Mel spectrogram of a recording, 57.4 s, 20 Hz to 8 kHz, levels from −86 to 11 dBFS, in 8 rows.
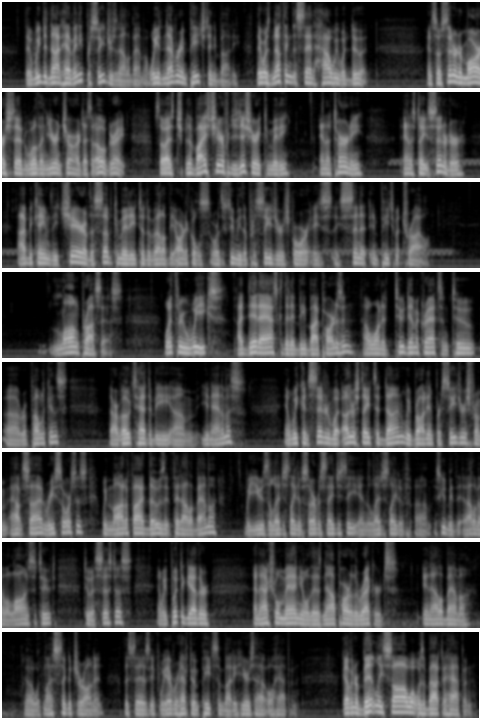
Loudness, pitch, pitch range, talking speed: -21 LUFS, 120 Hz, 105-135 Hz, 190 wpm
